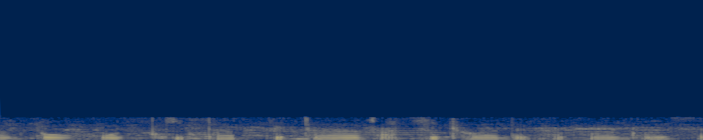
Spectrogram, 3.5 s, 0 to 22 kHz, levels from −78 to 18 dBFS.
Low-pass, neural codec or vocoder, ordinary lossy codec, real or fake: 3.6 kHz; codec, 16 kHz, 16 kbps, FreqCodec, larger model; none; fake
